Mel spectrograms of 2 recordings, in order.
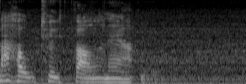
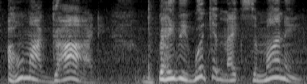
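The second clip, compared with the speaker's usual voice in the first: thrilled; 3 semitones higher, 7 dB louder than usual. Retold or imitated. Boyfriend thrilled by money idea.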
